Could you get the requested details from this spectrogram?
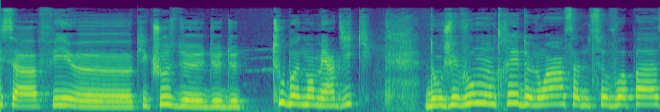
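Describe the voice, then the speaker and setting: A young woman chats through a beauty haul at home, frank and slangy, with lots of fillers. Her voice sits a little high for a woman. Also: a little mellow. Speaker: beauty vlogger. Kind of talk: casual haul review.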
